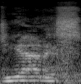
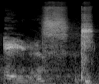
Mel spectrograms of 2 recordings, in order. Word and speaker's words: Janus: It's pronounced Janus, not anus.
